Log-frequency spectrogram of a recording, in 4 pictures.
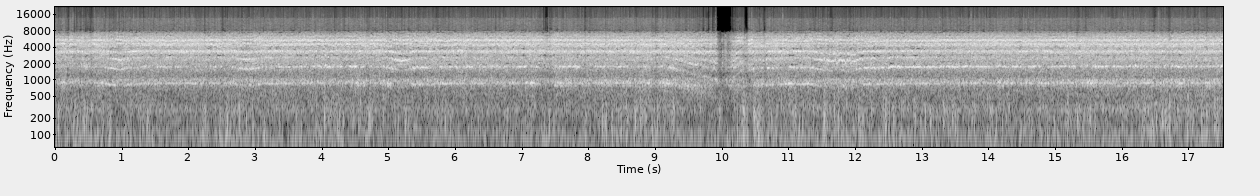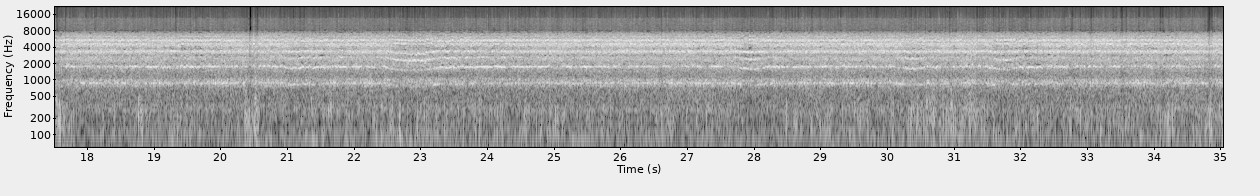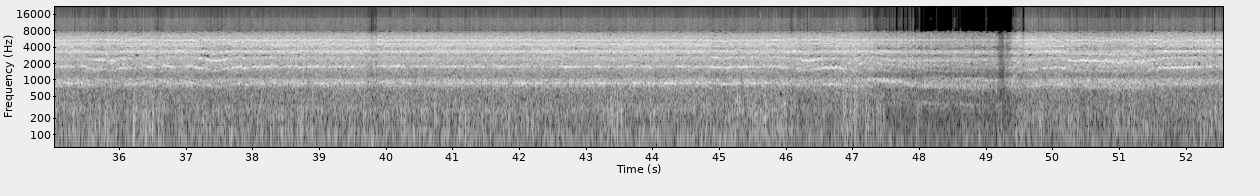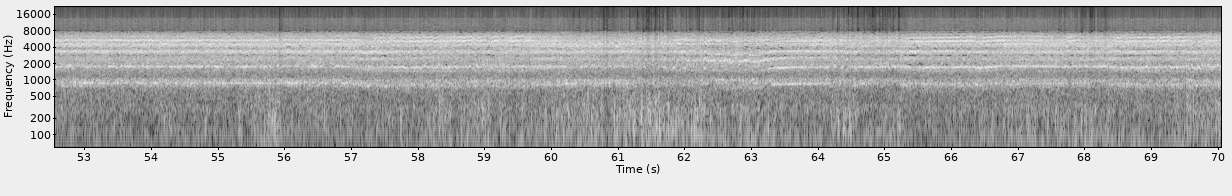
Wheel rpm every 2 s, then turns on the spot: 230, 230, 230, 230, 170, 170, 230, 240, 230, 230, 230, 230, 230, 230, 230, 230, 230, 230, 230, 230, 230, 230, 230, 130, 30, 210, 230, 230, 230, 210, 230, 220, 230, 220, 220.
none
